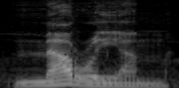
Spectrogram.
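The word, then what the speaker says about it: مريم: The letter before it has a fatha. It will read as Maryam with a heavy Ra.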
